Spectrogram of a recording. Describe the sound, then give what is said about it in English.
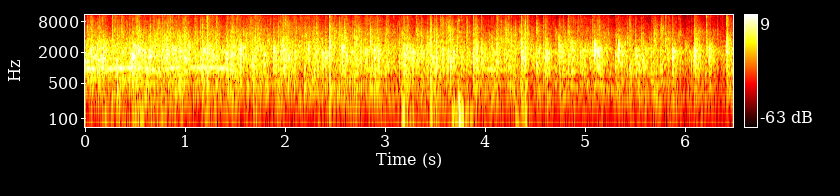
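A crowd applauds a speaker after a talk, steadily and loudly, a dense wash of many hands clapping that holds at an even level for several seconds without any talking over it. “Big round of applause”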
